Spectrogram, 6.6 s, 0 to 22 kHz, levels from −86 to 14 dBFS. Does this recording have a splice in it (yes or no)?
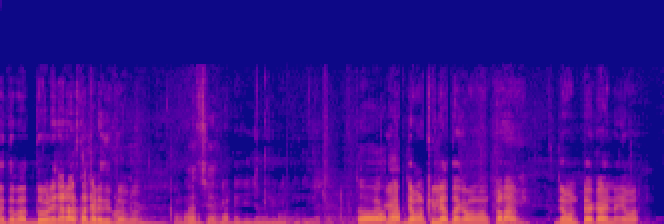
no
